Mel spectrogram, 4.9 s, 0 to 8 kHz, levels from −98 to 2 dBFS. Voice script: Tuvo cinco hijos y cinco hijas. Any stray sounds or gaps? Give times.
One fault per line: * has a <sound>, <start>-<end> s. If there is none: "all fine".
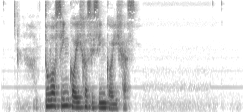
all fine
